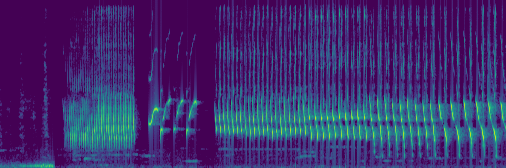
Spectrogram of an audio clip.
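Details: Canary singing energetically, used as a lure to teach a young canary to sing: a short low rasp, then a harsh buzzy burst, a few chipped notes, and a long run of fast high trills that slowly drop in pitch.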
